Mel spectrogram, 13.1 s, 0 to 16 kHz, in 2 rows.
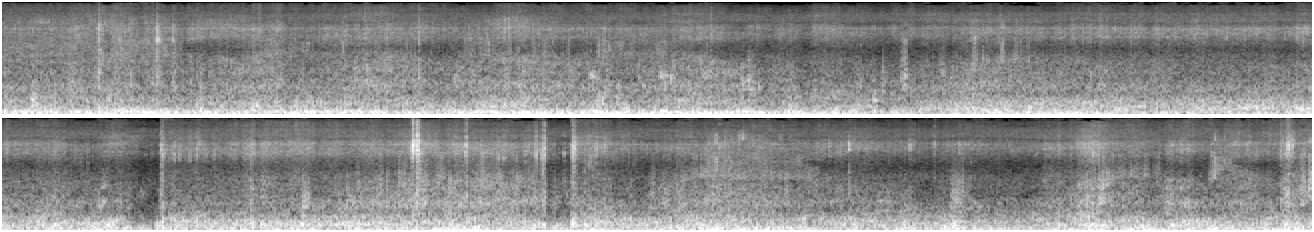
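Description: Wind buffeting a camera microphone while inline skates with 110 mm wheels roll along asphalt, giving a steady rumble underneath. A few sharp clicks come in the second half.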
